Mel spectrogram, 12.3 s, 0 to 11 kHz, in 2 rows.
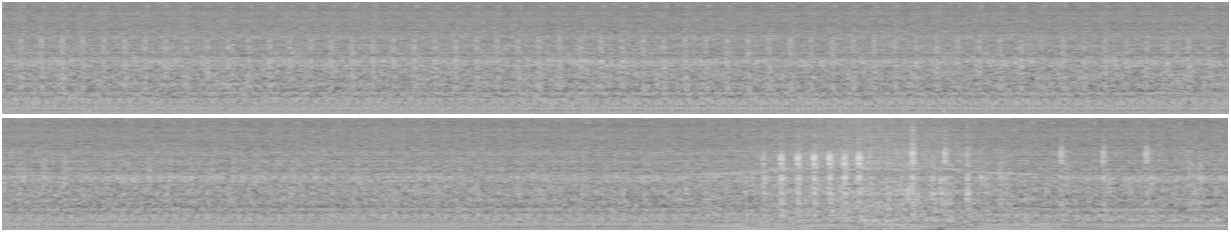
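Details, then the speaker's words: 2006 R53 Mini Cooper S at cold start: uneven light ticking rattle over idle with a louder clatter burst, from the engine front, fading then returning on restart; owner suspects a pulley, not confirmed. "okay so just now when i started it the first time you know it made the noise at first but then it went away and i was like okay that's that's pretty weird"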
